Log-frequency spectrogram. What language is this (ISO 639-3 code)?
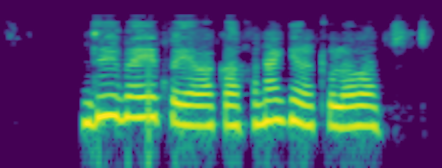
pus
